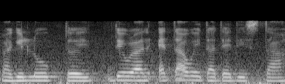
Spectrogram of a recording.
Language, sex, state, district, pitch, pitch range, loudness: Konkani, female, Goa, North and South Goa, 175 Hz, 170-180 Hz, -15 LUFS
